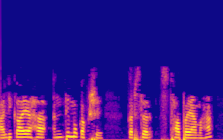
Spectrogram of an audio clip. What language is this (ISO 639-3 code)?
san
